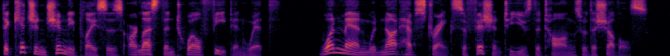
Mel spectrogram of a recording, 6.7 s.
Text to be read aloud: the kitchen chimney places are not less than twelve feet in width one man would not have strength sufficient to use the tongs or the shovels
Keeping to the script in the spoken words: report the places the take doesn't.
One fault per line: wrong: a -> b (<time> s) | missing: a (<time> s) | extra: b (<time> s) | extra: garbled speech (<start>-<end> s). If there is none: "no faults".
missing: not (1.4 s)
